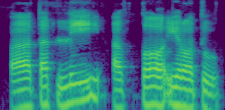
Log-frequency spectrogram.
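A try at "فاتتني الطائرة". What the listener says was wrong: Fatatni bukan li. Ni bukan li. Ni. Ya, fatatni. Ninya panjang. 2 harakat. Fatatni at-ta'iratu.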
